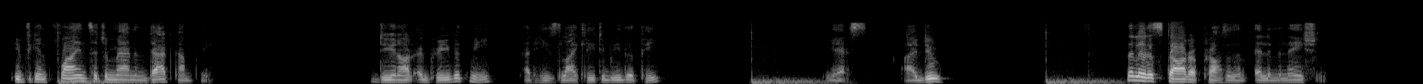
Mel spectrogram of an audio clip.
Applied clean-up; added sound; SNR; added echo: none; Thump, thud; 14 dB; none.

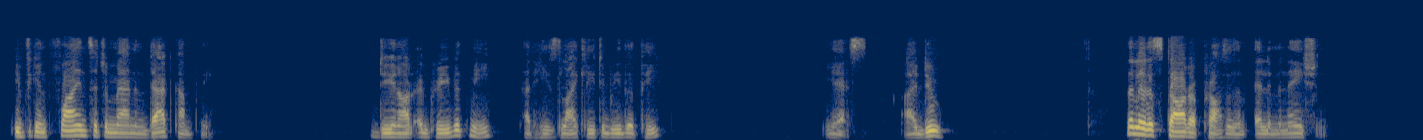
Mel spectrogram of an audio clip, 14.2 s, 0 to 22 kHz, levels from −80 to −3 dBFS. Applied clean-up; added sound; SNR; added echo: none; none; none; none.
